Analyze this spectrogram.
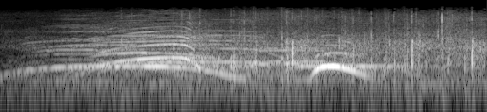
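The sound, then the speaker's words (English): A church audience applauds and cheers, with high whooping calls rising over steady clapping. The sound is fairly faint throughout. “Thank you for applauding that.”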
